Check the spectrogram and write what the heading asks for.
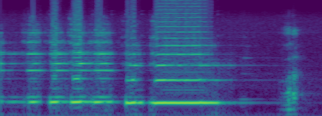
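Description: Acoustic guitar strummed a few times under a steady held note, the music dying away in the last half second.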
